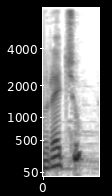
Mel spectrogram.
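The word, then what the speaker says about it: Urretxu: Nació en Urechu, ¿Así se dice? Sí, bien, bien.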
